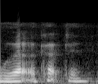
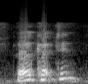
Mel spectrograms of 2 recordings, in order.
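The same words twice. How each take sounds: First: Said in the usual way. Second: Higher-pitched, rising echo question; eager, surprised question; astonished cry. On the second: A narrator's reading. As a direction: repeat it back in excited disbelief, pitch lifting. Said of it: "cried Dentes, his eyes sparkling".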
